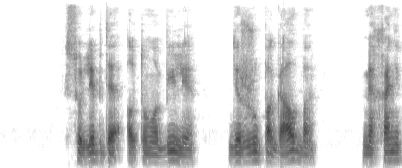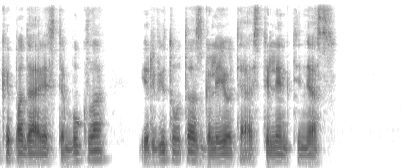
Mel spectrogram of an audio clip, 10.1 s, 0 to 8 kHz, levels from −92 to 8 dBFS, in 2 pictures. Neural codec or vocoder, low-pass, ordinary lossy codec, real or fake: none; 7.2 kHz; AAC, 48 kbps; real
